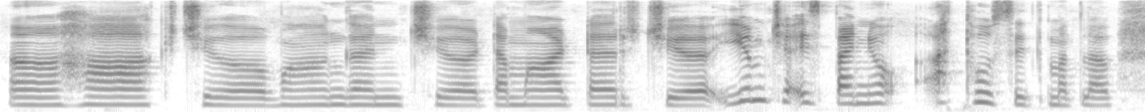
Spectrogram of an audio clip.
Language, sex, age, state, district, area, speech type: Kashmiri, female, 30-45, Jammu and Kashmir, Ganderbal, rural, spontaneous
